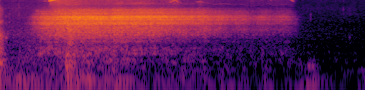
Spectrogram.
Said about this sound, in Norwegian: Og bare pust dypt inn.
